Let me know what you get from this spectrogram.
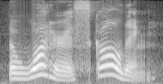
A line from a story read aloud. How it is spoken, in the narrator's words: I cried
